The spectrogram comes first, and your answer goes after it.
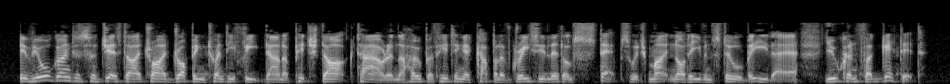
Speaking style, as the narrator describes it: said Rincewind sharply

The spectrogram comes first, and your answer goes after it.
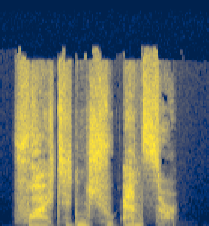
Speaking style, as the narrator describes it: She hisses

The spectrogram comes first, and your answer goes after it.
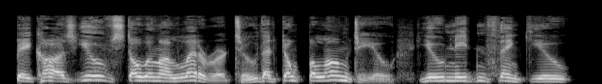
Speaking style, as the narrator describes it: The old boy let his voice out another notch, bellowing

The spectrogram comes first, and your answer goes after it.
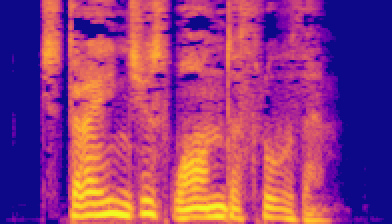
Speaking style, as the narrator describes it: the figure said, in a thin, oddly accented voice

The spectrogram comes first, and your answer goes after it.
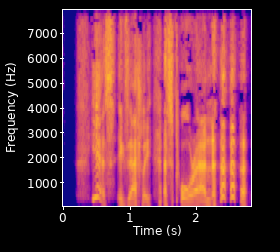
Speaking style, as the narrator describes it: said Cynthia, with another nervous, snorting laugh

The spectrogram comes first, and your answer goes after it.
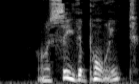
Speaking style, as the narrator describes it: said Trumpkin dryly

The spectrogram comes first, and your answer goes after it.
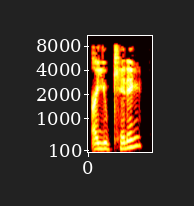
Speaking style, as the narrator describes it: Connor tried to stifle a laugh

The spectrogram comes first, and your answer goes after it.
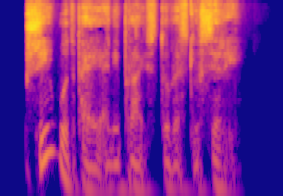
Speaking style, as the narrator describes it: Emir said gravely

